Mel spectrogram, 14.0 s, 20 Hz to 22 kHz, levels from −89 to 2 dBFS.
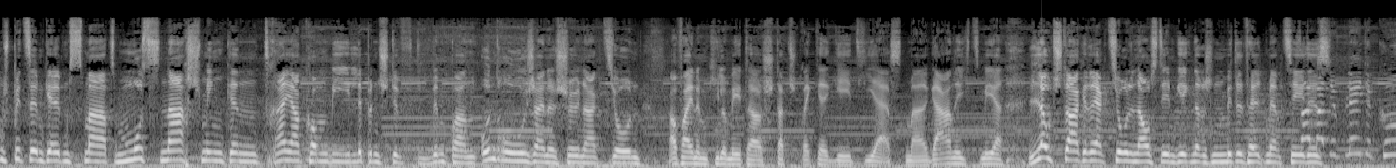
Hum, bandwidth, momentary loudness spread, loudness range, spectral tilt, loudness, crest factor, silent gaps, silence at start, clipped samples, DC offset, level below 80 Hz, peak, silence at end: none; 14 kHz; 6 LU; 3 LU; -4.5 dB/octave; -17 LUFS; 16 dB; none; 0 s; under 0.1%; under 0.1%; -30 dBFS; 0 dBFS; 0 s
